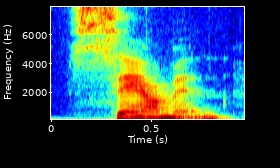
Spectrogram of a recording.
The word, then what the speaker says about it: salmon: Skill practice: silent L. Do not pronounce the L. Here we go. Would, should, could, walk, talk, half, chalk, salmon.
